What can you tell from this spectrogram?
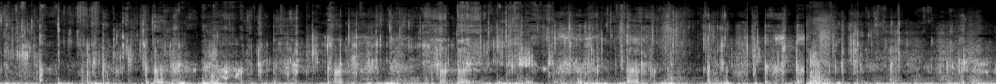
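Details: Cucumber eaten by a French Bulldog: busy wet crunching and smacking bites, closely packed, with a few faint whimpery tones mixed in.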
